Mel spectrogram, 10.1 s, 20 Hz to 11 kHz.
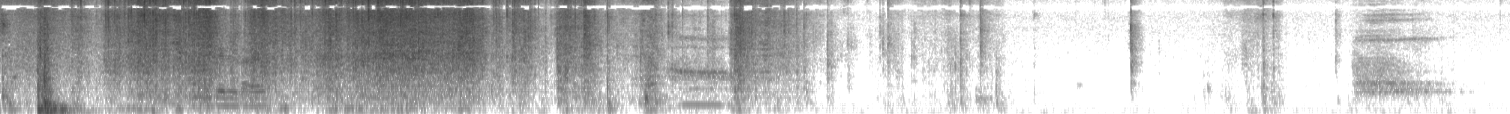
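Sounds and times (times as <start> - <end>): plastic packaging rustling: 0.0 - 6.7.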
